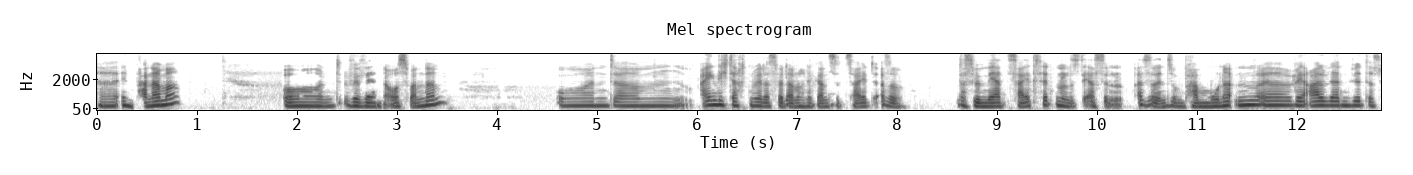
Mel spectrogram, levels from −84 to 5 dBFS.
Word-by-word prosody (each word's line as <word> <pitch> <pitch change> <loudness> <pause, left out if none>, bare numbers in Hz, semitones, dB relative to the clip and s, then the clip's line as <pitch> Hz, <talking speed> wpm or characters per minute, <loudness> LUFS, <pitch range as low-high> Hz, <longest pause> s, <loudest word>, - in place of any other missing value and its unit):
äh, 155 -2 -1
in 170 -4 +1
Panama 185 - +4 1.0
und 150 0 +1
wir 160 -3 +1
werden 145 +1 +1
auswandern. 185 - +1 1.1
Und, 165 0 -2
ähm, 160 +2 -3
eigentlich 195 0 +3
dachten 170 -1 -3
wir, 160 - +1
dass 145 -1 -3
wir - - +2
da 135 - +1
noch 140 0 -2
'ne 140 - -4
ganze 135 +1 -4
Zeit 140 +3 -4
also, 135 -4 -1 0.6
dass 175 -7 -3
wir 150 - +5
mehr 145 0 +3
Zeit 150 +6 -3
hätten 185 -2 -1
und 145 -3 +1
es - - -9
erst - - -2
in - - -4
also, 190 -8 -2
in 130 +1 0
so 155 - -3
'n 140 - -4
paar 135 +1 -1
Monaten, 175 +8 +3
äh, 185 -1 +3
real 180 0 +2
werden 175 -1 +1
wird, 180 +1 -1
dass 155 - -5
160 Hz, 185 wpm, -26 LUFS, 145-180 Hz, 1.1 s, wir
